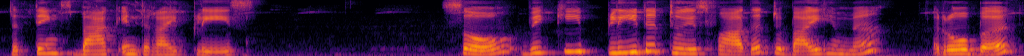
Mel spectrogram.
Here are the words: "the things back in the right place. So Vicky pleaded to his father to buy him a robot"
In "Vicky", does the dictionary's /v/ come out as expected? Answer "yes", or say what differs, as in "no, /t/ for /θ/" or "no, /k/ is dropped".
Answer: yes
